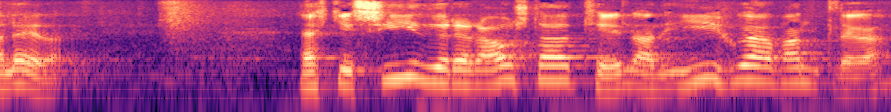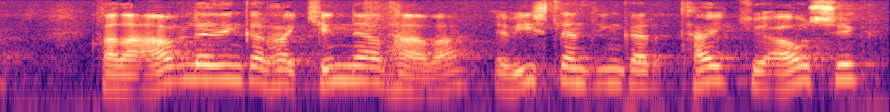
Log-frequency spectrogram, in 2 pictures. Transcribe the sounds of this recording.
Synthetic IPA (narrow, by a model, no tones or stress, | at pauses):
leːjða̰ | ɛhcɪsiːðʏɾɛɾaːwst̪aːðat̪ʰɪlaðiːhʏɣavant̪lɛɣa | kʰv̥aːðaavlejðiŋkaɾ̥θacʰɪnːɪaðɦaːvaɛvist̪lɛnt̪iŋkaɾt̪ʰaːjcʏaːwsɪx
